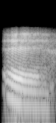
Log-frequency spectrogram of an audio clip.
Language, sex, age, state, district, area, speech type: Bodo, male, 45-60, Assam, Chirang, rural, conversation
